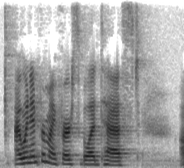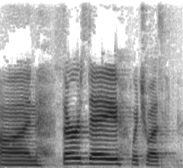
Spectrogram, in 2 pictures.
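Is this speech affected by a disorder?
No.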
